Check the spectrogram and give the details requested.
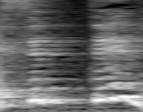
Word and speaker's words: ست: I have to say ست أشخاص because I'm dropping the ت مربوطة and with it goes the sound A. It goes away. ستة becomes ست.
